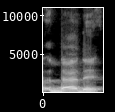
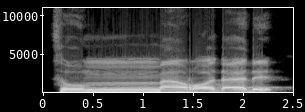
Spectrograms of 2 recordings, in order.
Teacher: র জবর র, দাল দাল জবর দাদে, দাল কলকলার হরফ নিচের দিকে ধাবিত করে ধাক্কা দিয়ে উচ্চারণ করব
